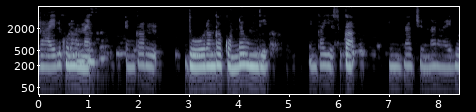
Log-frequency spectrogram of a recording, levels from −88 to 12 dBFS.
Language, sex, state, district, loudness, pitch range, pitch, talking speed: Telugu, female, Andhra Pradesh, Visakhapatnam, -30 LUFS, 185-210 Hz, 195 Hz, 70 wpm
